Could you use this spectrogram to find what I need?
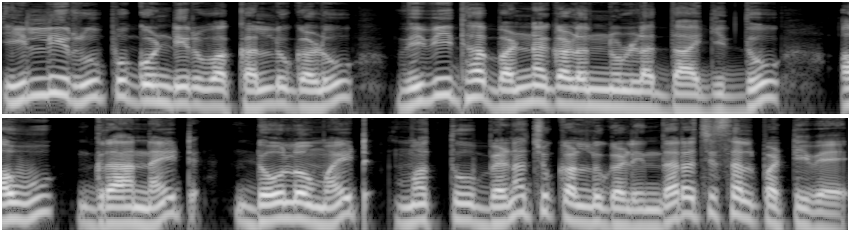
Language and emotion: Kannada, neutral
